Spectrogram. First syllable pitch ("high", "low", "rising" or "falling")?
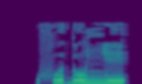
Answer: low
